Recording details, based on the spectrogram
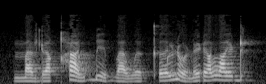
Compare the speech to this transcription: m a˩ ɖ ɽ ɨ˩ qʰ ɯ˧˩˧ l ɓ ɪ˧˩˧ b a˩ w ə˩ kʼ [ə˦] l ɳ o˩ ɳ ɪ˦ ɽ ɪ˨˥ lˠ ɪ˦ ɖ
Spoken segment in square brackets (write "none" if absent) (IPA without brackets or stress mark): ə˨˥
